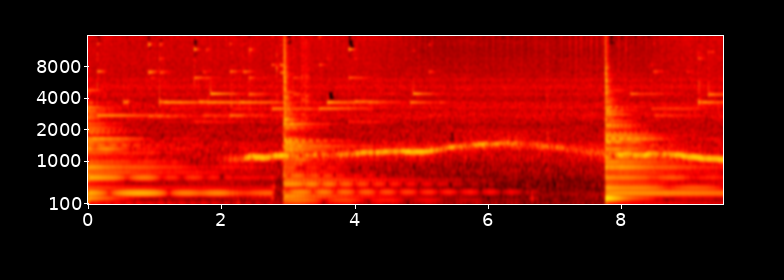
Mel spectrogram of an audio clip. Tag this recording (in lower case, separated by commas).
music, plucked string instrument, musical instrument, acoustic guitar, strum, guitar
